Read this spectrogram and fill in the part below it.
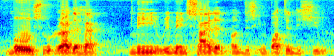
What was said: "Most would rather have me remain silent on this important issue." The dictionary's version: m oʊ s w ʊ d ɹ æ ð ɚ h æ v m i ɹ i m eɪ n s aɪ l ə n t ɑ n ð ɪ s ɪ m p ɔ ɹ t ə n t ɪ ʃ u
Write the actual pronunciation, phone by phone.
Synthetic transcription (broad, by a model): m oʊ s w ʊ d ɹ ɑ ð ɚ h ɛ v m i ɹ i m eɪ n s aɪ l ə n t ɑ n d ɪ s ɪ m p ɔ t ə n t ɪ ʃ u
